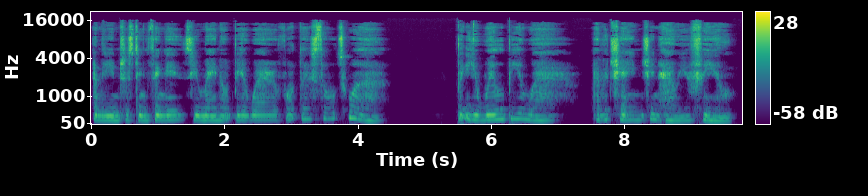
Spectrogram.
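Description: A woman narrating a guided sleep hypnosis like a sleep story, hushed and soothing, often slipping into whispers, with drawn-out, repeated phrases. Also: sits low, fairly even intonation, breathy edge. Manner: drawn-out, repetitive phrasing with long pauses.

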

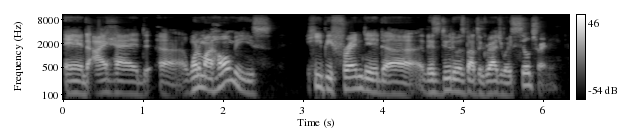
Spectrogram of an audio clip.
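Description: A man, telling his life story as a podcast guest in a relaxed, slangy way. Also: mid-range voice, normal speed. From Los Angeles. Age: 30s. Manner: laid-back storytelling, slangy, many fillers. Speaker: guest, former soldier. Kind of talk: casual interview.

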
